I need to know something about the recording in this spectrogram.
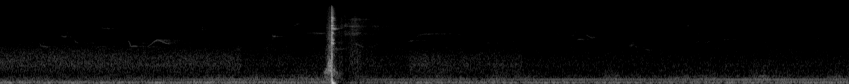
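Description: A golf driver striking a teed golf ball: one sharp crack about three seconds in, with a brief ring after it.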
